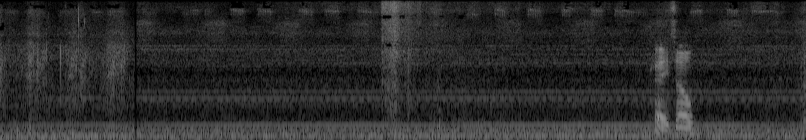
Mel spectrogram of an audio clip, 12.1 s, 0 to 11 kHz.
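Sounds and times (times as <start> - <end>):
faint insect chirping: 0.0 - 12.0
steady outdoor hum: 0.0 - 12.0
net swept through foliage: 5.7 - 6.5.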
